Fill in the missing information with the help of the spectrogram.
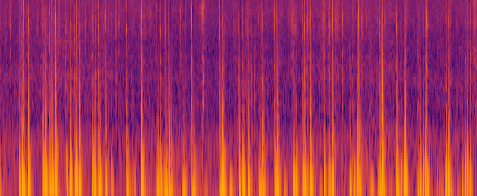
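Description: A medium-size, flat, blue painted canvas panel with a Charizard painting, held in both hands, is tapped fast with the fingertips. The result is a rapid, uneven run of dull, low thuds with almost no ring and no high-end brightness.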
